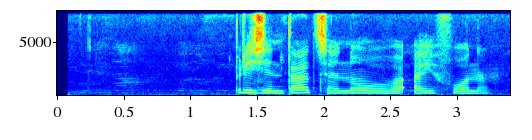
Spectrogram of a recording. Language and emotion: Russian, neutral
